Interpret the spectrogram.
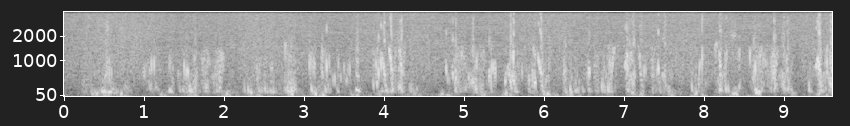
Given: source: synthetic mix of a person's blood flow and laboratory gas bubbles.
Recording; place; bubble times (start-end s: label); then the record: Doppler ultrasound of blood flow; precordium
0.43-0.71 s: bubbles
0.97-1.19 s: bubbles
1.27-1.38 s: bubbles
1.40-2.02 s: bubbles
2.23-2.68 s: bubbles
2.73-2.95 s: bubbles
3.06-3.59 s: bubbles
3.62-3.74 s: bubbles
3.83-4.46 s: bubbles
4.75-5.42 s: bubbles
5.49-6.10 s: bubbles
6.23-6.92 s: bubbles
7.00-7.62 s: bubbles
7.82-8.06 s: bubbles
8.11-8.48 s: bubbles
8.54-9.13 s: bubbles
9.28-9.61 s: bubbles
From the record:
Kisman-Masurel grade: 343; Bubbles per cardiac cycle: rolling drumbeat, 9 or more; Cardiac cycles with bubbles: 100%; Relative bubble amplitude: loud (0.450 to 0.775); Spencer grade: 3 (all of the cardiac periods contain showers or single bubble signals, but not dominating or overriding the cardiac motion signals); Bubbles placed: anywhere in the cardiac cycle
